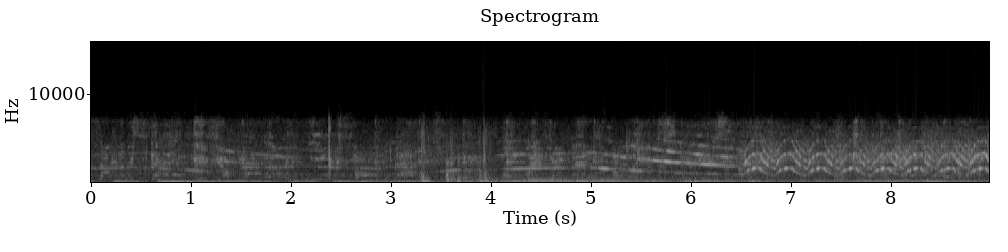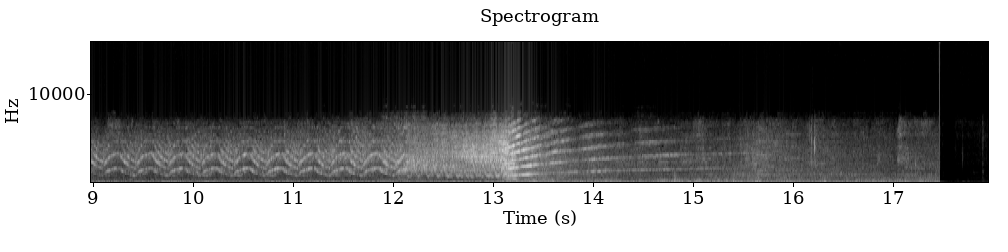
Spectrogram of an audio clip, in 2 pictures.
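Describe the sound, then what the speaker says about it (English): A police siren wails and yelps as it approaches and sweeps past over steady road traffic, rising to a peak then fading, with people talking underneath. "Police car coming the other way this time."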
